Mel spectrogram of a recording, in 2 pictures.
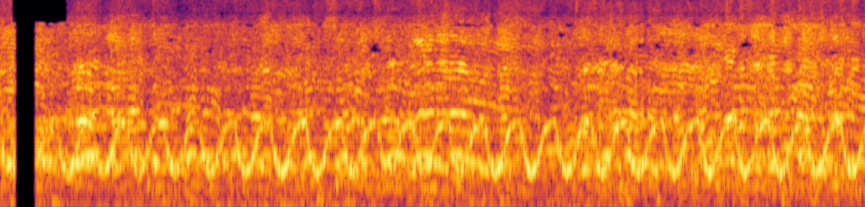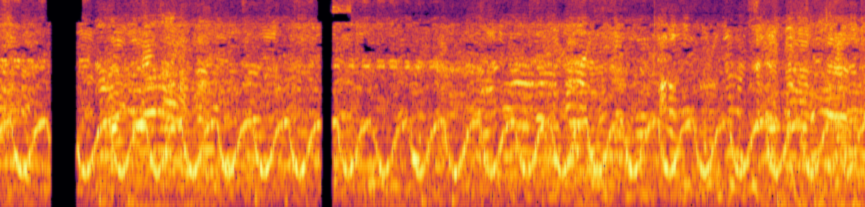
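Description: Several sirens yelping at once over the continuous noise of a large crowd, the rapid rising-and-falling wails overlapping. The sound cuts out completely for a moment three times.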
